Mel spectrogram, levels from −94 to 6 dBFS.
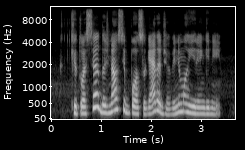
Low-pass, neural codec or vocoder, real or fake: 10.8 kHz; none; real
